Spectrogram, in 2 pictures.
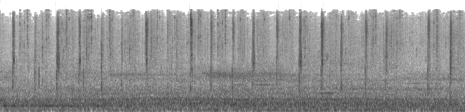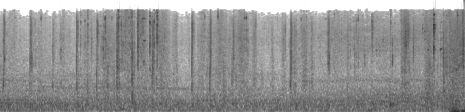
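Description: Running footsteps thud on wooden planks.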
